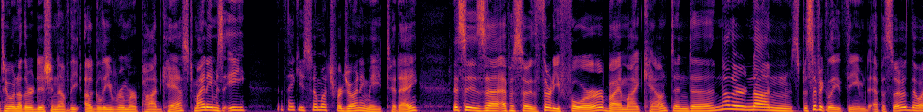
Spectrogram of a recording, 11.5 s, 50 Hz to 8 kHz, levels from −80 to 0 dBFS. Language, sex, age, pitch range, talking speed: English, male, 30-49, 115-165 Hz, 185 wpm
